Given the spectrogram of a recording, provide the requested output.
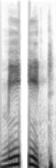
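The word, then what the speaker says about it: meet: একইভাবে এমইটি মিট মিট মিট এই যে ইটা উচ্চারিত হবে না।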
